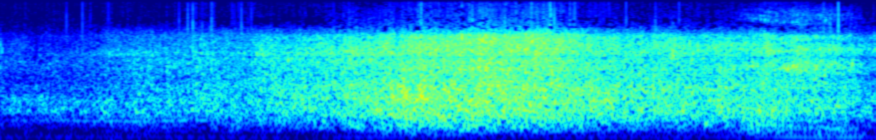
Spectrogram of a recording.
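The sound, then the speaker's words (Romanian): Waves crash furiously against rocks in the Torres Strait, watched from the deck of the submarine Nautilus; a loud, continuous roar that swells to a peak midway and slowly ebbs, with a windy hiss over the surf and no voices. “Profesorul Aronnax privea de pe puntea submarinului, împreună cu Ned Land și Conseil, valurile care se izbeau cu furie de stânci.”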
